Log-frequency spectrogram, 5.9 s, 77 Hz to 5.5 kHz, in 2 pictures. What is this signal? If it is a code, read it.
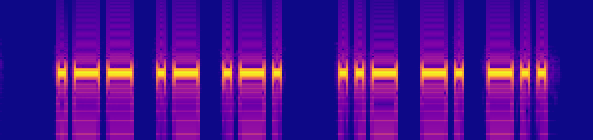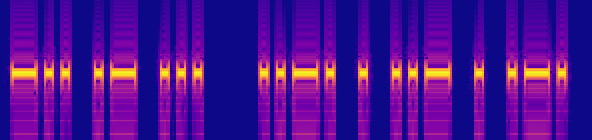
Morse code, heard as a keyed tone, about 29 wpm, 600 Hz. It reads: WAR UND DAS FEUER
